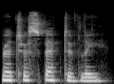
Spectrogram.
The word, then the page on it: retrospectively: American English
